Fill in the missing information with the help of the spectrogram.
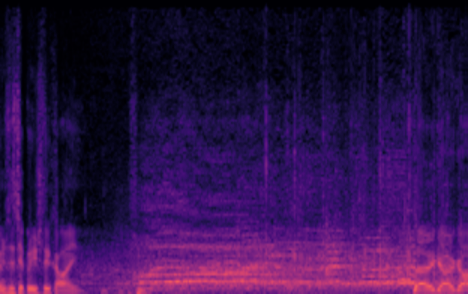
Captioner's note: crowd cheering; crowd clapping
